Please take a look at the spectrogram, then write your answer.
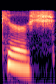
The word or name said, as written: kirsch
